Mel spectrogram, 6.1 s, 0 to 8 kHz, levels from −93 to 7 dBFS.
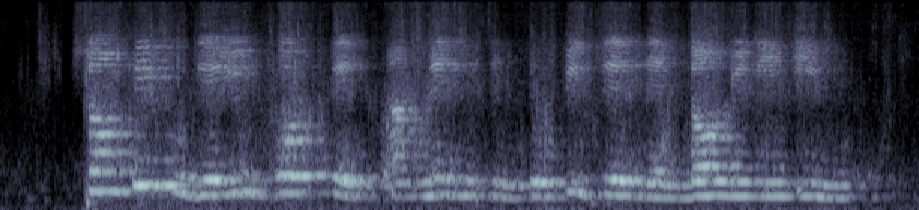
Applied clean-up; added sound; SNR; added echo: neural separator model SepFormer DNS4.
